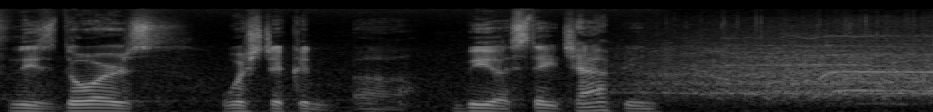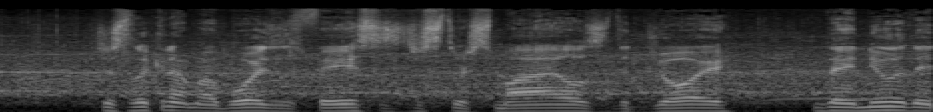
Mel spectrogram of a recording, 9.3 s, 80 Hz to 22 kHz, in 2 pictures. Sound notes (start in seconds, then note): 3.1 cheering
